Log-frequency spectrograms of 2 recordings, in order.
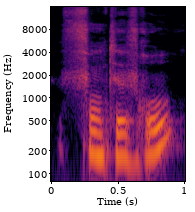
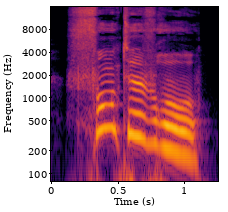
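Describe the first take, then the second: First: Fontevraud repeated very softly and lower. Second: Fontevraud said clearly, falling; teacher models the O in Fontevraud; model word. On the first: Teacher echoes Fontevraud quietly for the class. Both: Shown as a demonstration. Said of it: "passons au son O".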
